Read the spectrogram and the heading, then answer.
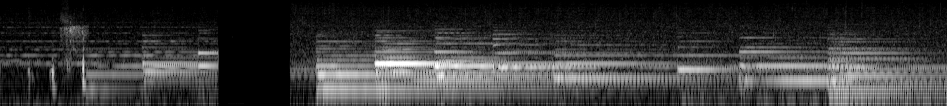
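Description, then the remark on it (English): A gentle piano melody of sustained chords and single notes plays over steady rain and thunder, with a brief silent gap early on; no one speaks. “And all this is the thunder, rain, and a fucking piano.”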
